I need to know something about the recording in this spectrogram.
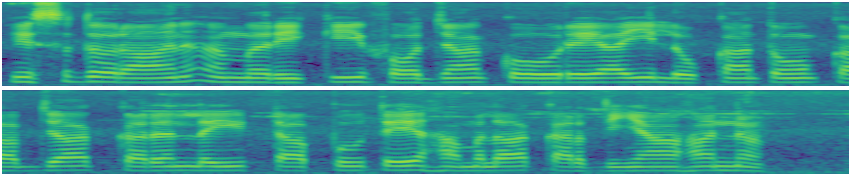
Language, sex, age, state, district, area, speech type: Punjabi, male, 18-30, Punjab, Kapurthala, rural, read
